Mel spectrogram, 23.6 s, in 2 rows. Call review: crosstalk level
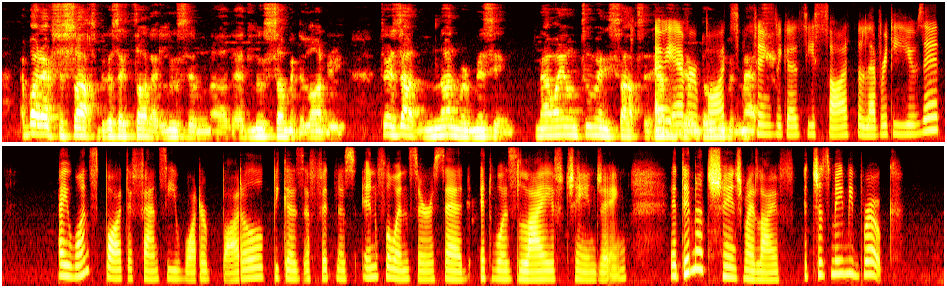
present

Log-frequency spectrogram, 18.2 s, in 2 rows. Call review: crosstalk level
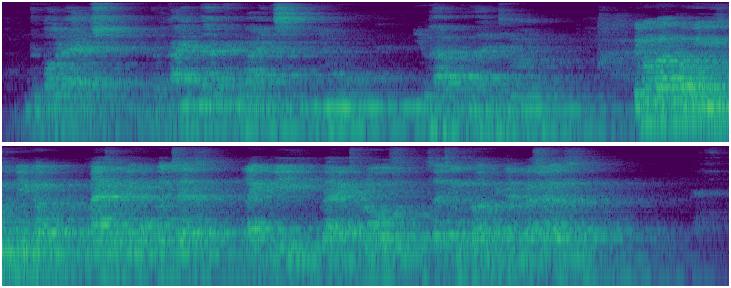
none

